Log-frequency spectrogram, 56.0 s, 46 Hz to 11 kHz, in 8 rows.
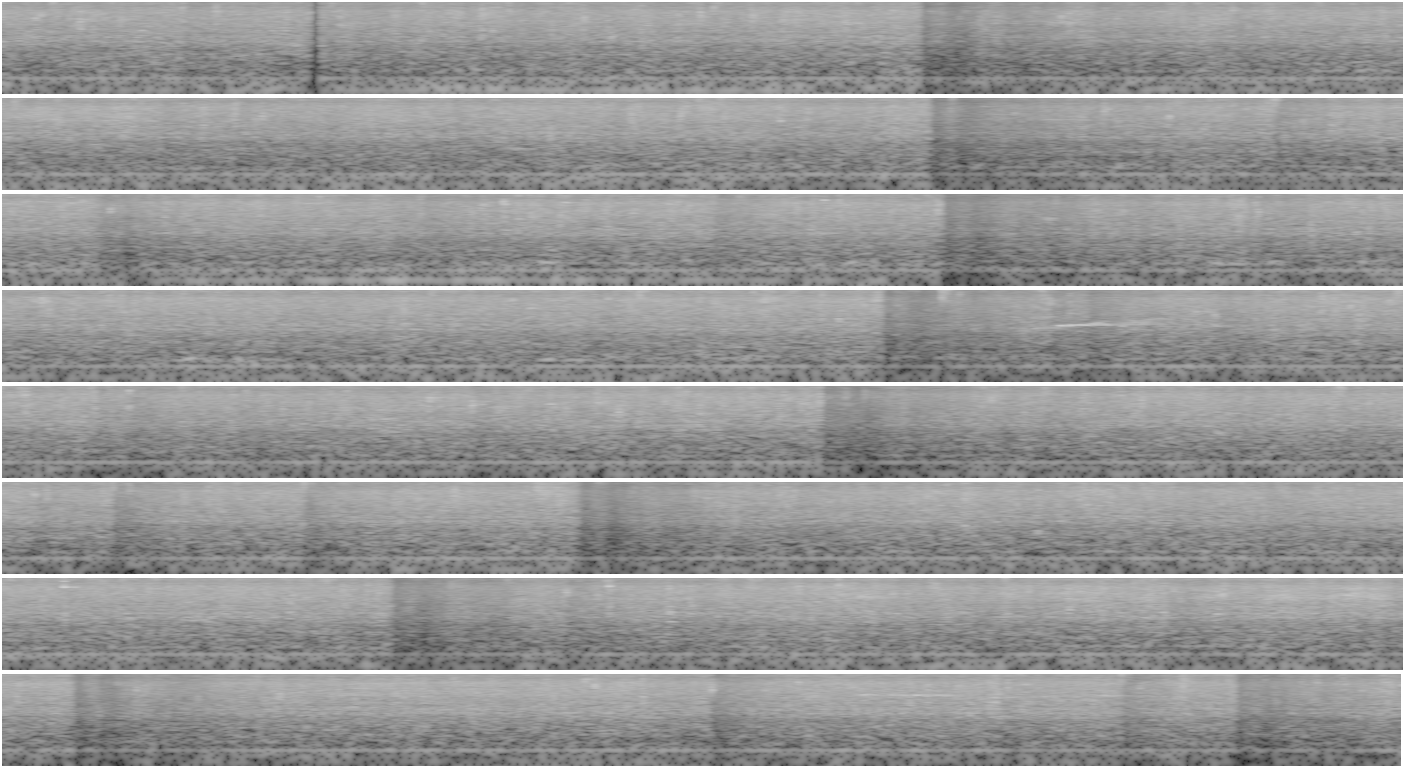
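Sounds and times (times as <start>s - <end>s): heavy rain hissing: 0.0s - 56.0s
low hum: 1.6s - 5.0s.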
